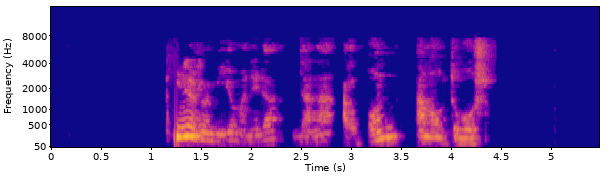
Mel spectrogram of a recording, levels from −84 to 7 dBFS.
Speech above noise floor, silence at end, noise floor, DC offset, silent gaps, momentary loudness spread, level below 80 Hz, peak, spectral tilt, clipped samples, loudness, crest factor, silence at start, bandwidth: over 68 dB; 1.1 s; under -90 dBFS; under 0.1%; 2.35-2.41 s, 2.86-2.90 s, 3.54-3.64 s; 18 LU; -54 dBFS; -2 dBFS; -5.5 dB/octave; under 0.1%; -22 LUFS; 22 dB; 1.25 s; 7.8 kHz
